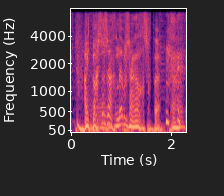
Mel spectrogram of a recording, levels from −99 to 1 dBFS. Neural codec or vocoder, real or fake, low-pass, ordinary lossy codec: none; real; 7.2 kHz; none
